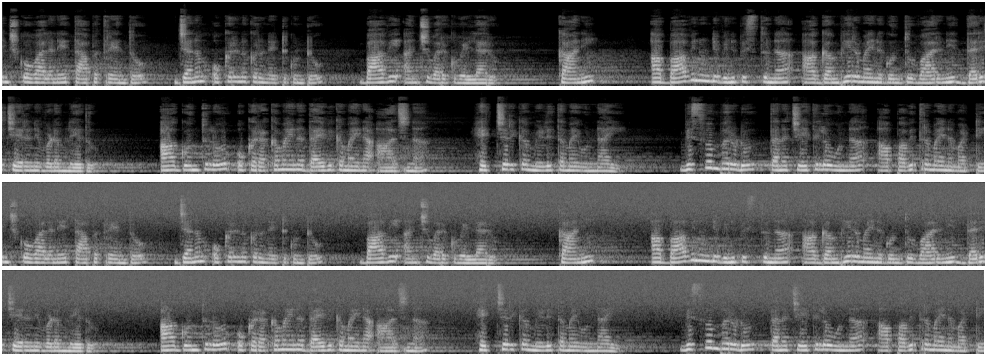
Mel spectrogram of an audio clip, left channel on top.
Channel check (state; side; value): noise; right; hiss, 7 dB below the sound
